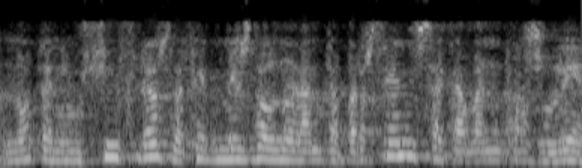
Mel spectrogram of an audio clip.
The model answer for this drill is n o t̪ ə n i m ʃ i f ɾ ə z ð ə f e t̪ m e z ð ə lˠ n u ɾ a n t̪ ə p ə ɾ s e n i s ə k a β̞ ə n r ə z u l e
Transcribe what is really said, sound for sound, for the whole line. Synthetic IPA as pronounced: n o t̪ ə n i m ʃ i f ɾ ə z ð ə f e t̪ m e z ð ə lˠ n u ɾ a n t̪ ə p ə ɾ s e n i s ə k a β̞ ə n r ə z u l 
